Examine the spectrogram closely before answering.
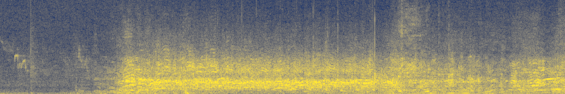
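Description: An audience laughing, the laughter breaking out about a second in and carrying on loudly.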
